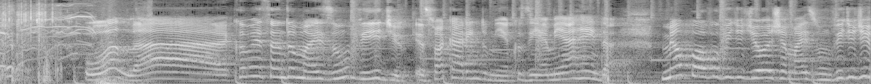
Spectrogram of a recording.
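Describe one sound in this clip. A young woman talks cheerfully and close up.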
